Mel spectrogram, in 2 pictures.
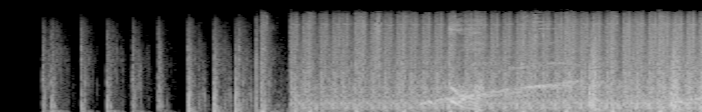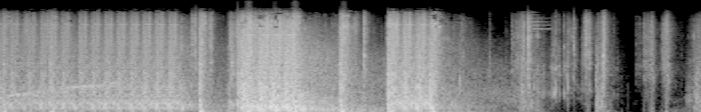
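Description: Free Fire battle royale gunfire starts as a few sharp separate shots, then becomes a long dense rattle of rapid fire that swells and breaks off near the end.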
